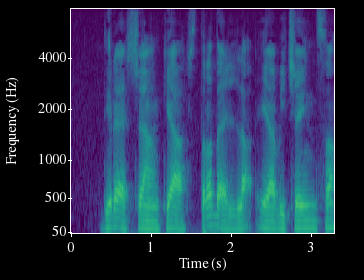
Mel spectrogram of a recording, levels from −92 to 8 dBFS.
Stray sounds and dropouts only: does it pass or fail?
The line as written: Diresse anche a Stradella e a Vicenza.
pass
